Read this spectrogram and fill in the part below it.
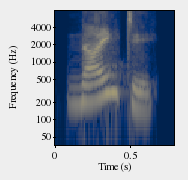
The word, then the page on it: ninety: Indian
